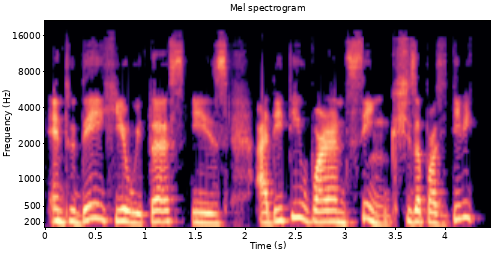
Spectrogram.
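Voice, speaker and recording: A woman's voice: mid-range voice, normal speed. A young woman hosting a casual interview podcast, bubbly, laughing often and filling her speech with "like". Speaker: podcast host.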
